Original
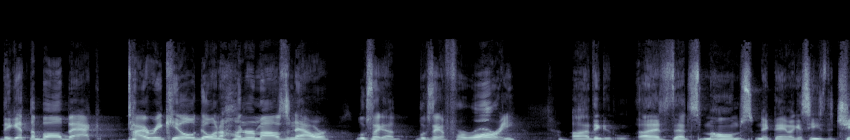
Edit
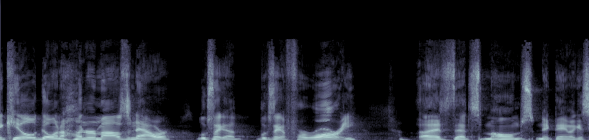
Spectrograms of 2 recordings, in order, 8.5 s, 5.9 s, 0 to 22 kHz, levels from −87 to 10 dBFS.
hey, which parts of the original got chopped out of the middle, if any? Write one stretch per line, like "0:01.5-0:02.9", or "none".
0:05.7-0:06.3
